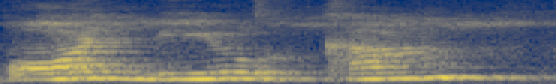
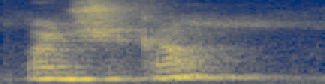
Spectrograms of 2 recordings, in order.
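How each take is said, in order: First: Said slowly, with the t and y kept apart. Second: Said fast, with the t and y merged together. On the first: "you are speaking slowly" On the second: "when you are very fast or say rapidly speaking"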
